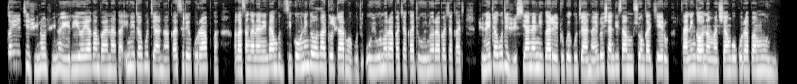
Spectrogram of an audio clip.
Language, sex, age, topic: Ndau, female, 18-24, health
